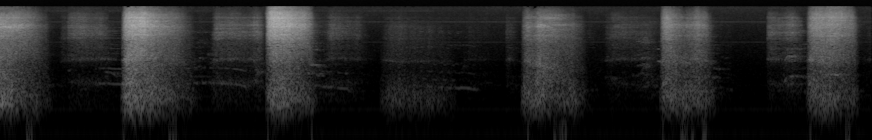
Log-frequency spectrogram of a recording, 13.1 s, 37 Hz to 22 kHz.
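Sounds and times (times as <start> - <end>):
breaths blown into microphone: 1.8 - 2.9, 4.0 - 4.8, 7.8 - 8.8, 10.0 - 10.8, 11.6 - 13.0.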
